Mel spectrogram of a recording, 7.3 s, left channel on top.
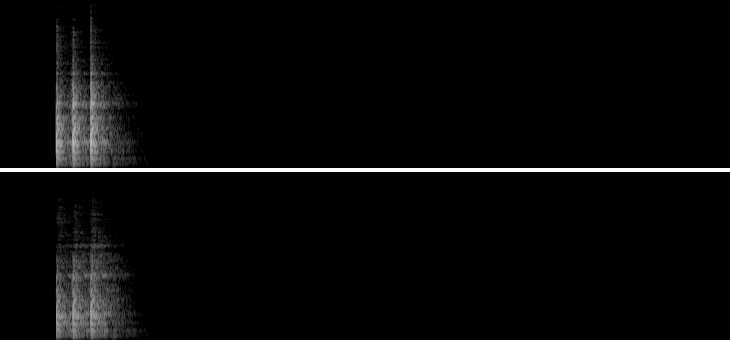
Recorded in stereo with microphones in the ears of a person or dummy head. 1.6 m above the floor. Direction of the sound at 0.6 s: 65° left (ahead or behind).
